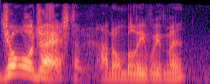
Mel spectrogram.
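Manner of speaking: very loud, booming, full voice. Voicing James's father introducing himself to the friends: George Ashton voice. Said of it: "I gotta give him the best voice possible".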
